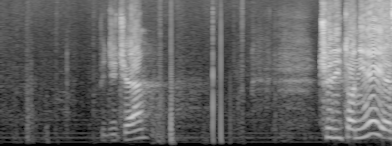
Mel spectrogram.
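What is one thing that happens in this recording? A middle-aged man speaks through a microphone in a large room.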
